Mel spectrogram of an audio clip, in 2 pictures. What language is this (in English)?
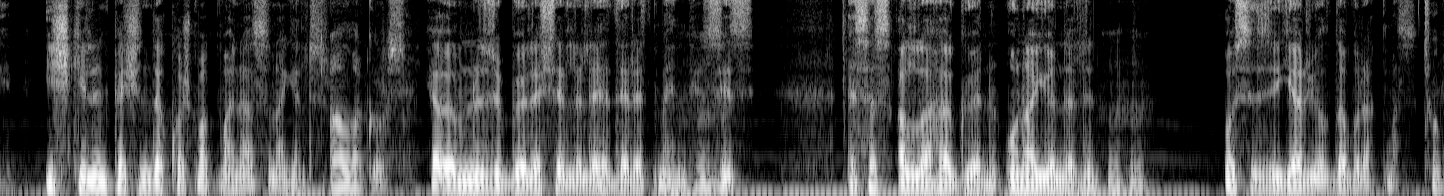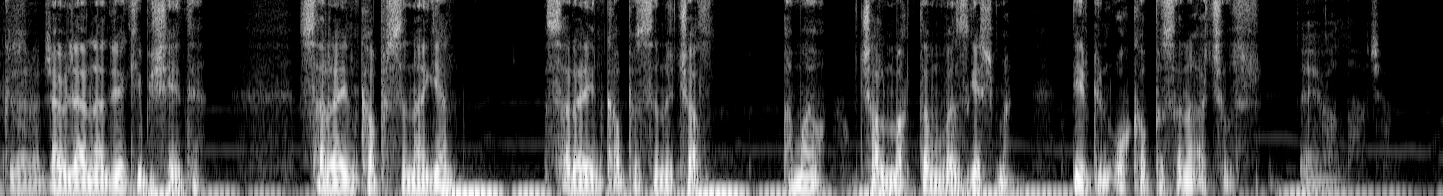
Turkish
